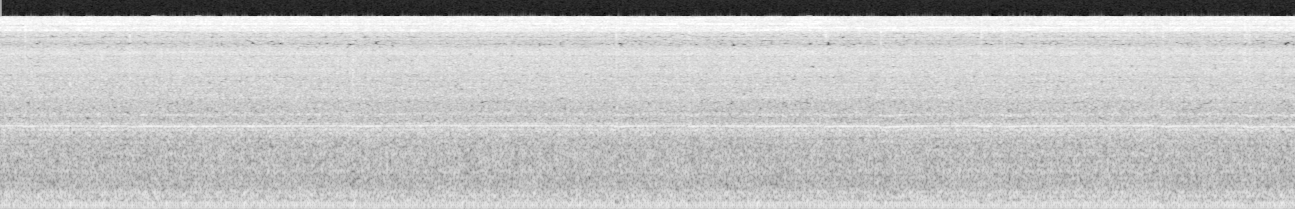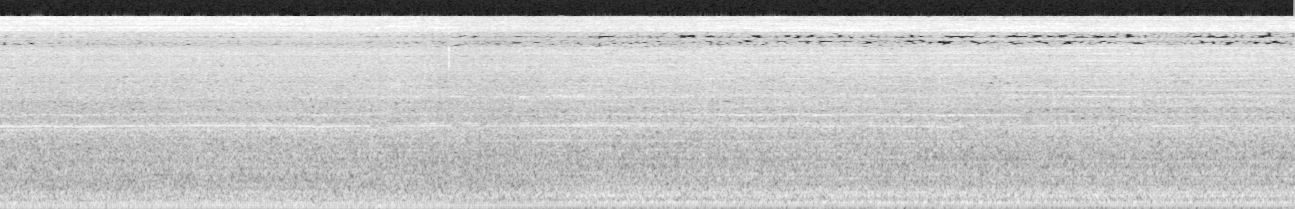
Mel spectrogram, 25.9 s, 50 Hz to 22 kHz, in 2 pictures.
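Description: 1953 Farmall Cub's four-cylinder flathead engine idling steadily, turning its belt-driven generator while the regulator holds the charging voltage.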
